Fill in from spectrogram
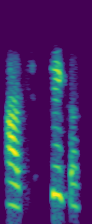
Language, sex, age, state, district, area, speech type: Bengali, female, 60+, West Bengal, Purulia, urban, conversation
